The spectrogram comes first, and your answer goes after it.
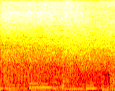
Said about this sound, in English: Marsala in and flambe.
